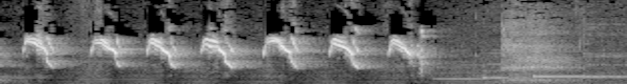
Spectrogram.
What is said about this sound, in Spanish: Después, el pollito se acercó y le pió.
